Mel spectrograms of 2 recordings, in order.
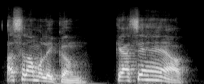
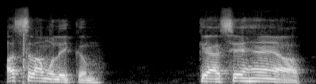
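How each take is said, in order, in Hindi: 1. इसे साफ़ तौर पर तेज़ गति से बोला गया है। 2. इसे धीमी, सामान्य गति से बोला गया है।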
